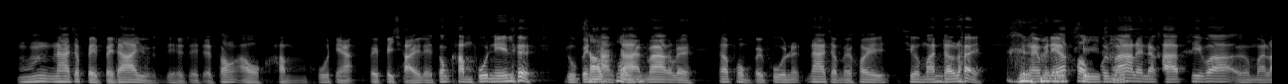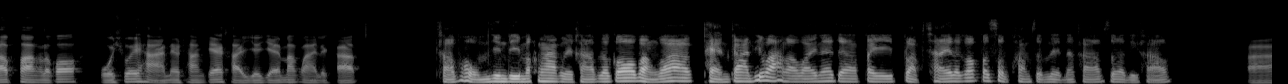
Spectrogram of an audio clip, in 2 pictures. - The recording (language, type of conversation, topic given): Thai, advice, ฉันจะจัดกลุ่มงานที่คล้ายกันเพื่อช่วยลดการสลับบริบทและสิ่งรบกวนสมาธิได้อย่างไร?
- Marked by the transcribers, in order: laughing while speaking: "เลย"; laughing while speaking: "เท่าไร"; chuckle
